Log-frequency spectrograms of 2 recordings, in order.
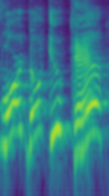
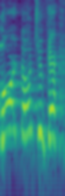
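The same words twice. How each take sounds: First: Slow, high accusing question; accusing Martha. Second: Accusing Martha. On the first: Martha storming in on Jesus, accusing. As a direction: lean on you like an accusation. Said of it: "she interrupts the teaching and says". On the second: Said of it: "That's a direct quote". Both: Acted.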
